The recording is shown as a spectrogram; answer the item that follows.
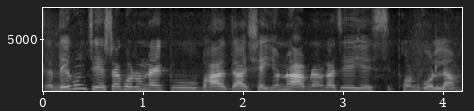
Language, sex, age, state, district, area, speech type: Bengali, female, 30-45, West Bengal, Kolkata, urban, spontaneous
